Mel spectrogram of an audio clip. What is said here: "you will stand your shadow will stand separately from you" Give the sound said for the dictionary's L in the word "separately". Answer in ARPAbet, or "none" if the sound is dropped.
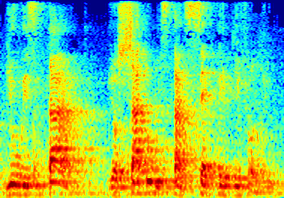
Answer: L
